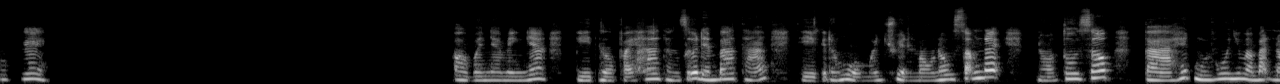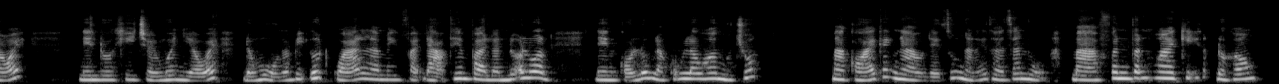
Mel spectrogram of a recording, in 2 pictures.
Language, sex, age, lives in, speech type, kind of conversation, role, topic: Vietnamese, female, 20-24, Vietnam, read, expert-assistant, asker, Làm thế nào để ủ mùn cưa và giữ ẩm cho vườn rau hiệu quả mà tiết kiệm nước?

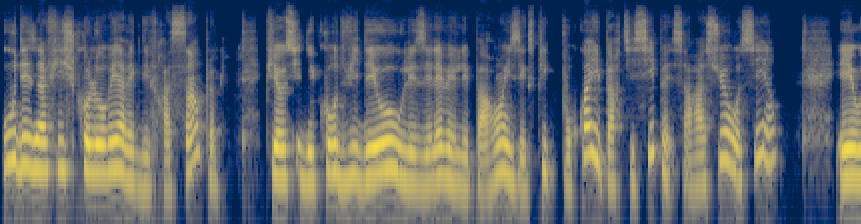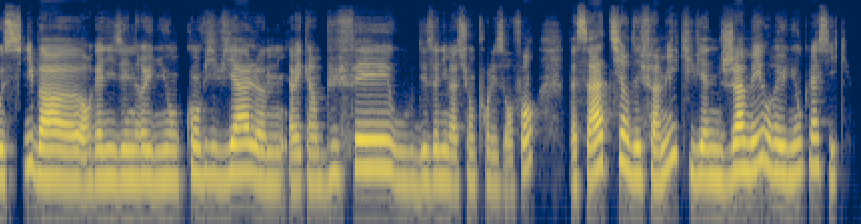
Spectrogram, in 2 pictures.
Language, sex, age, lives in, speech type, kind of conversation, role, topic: French, female, 40-44, France, read, expert-assistant, expert, Entre réduire les inégalités, moderniser les programmes ou rendre l’école plus inclusive, qu’est-ce qui devrait passer en priorité selon vous ?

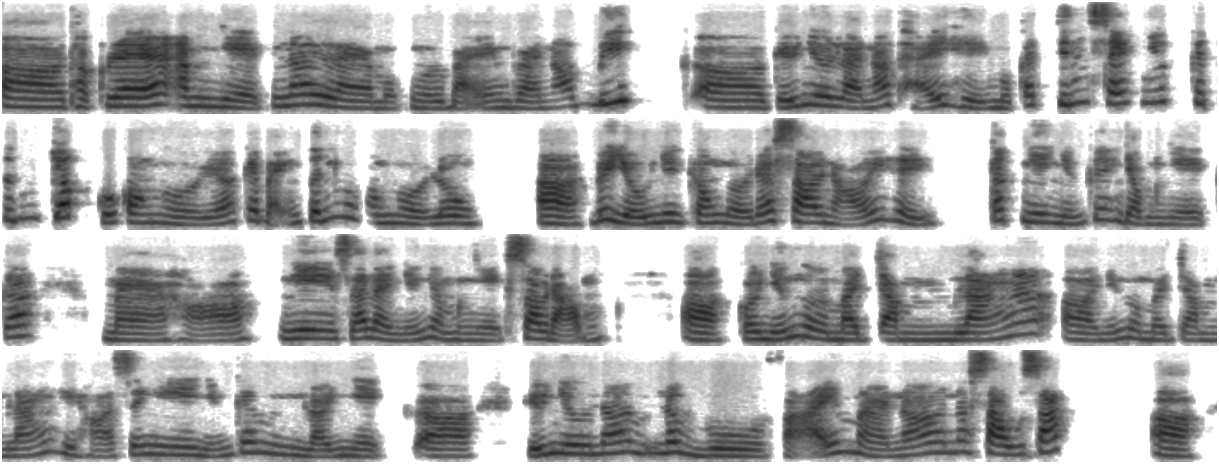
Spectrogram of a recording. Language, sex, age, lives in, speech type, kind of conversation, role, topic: Vietnamese, female, 20-24, Vietnam, conversation, podcast, guest, Theo bạn, âm nhạc thay đổi tâm trạng của chúng ta như thế nào?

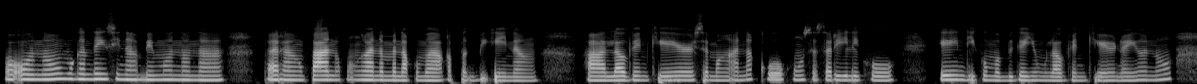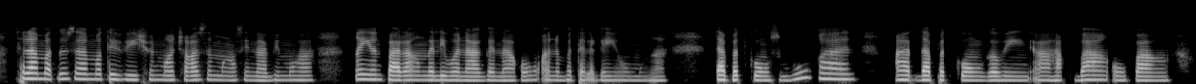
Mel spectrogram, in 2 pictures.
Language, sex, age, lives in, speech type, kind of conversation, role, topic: Filipino, female, 25-29, United States, conversation, advice, user, Paano ako makakapagpahinga nang maayos habang nasa bahay?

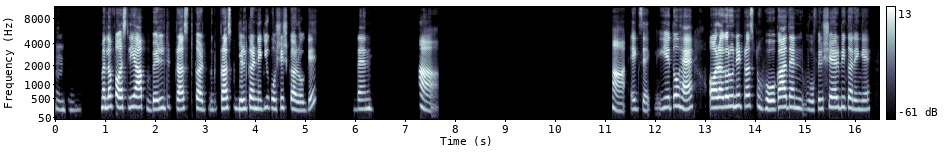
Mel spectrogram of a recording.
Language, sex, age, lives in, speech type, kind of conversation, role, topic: Hindi, female, 50-54, India, conversation, podcast, host, Tum sunne aur apna opinion dene ke beech ka balance kaise banate ho?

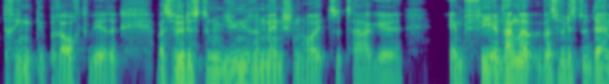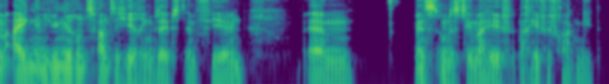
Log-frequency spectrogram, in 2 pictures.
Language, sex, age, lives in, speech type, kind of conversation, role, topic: German, male, 40-44, Germany, conversation, podcast, host, Wie hast du gelernt, um Hilfe zu bitten, wenn du sie brauchst?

